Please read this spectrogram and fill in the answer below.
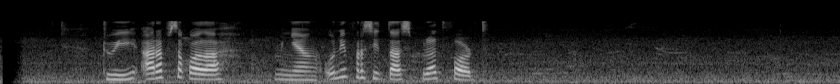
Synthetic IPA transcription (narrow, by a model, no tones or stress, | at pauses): d̪̥uiʔaɾap̚səkolah | məɲaŋṵnifərsit̪asb̥ɾat̪fɔrd̪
